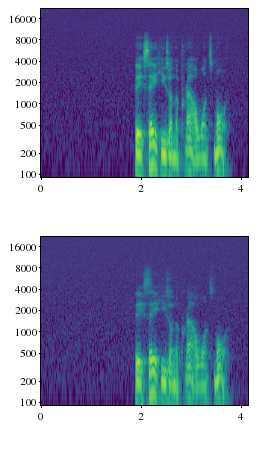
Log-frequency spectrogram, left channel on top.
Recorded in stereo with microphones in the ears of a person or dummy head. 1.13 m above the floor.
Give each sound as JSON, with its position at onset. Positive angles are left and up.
{"t": 1.9, "sound": "a man speaking", "side_deg": 55, "distance_m": 0.7}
